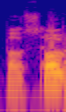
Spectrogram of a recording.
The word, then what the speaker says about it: boatswain: Boatswain is pronounced bosun.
